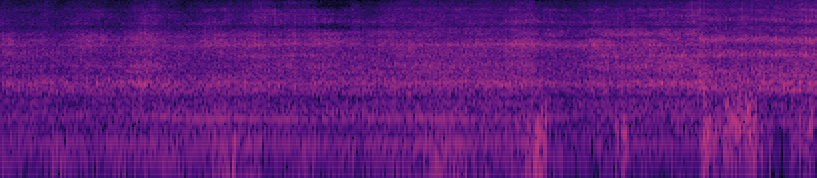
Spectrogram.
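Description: Tractor tyres churn and splash through wet mud.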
